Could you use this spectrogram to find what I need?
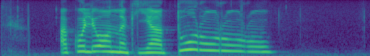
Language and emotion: Russian, positive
